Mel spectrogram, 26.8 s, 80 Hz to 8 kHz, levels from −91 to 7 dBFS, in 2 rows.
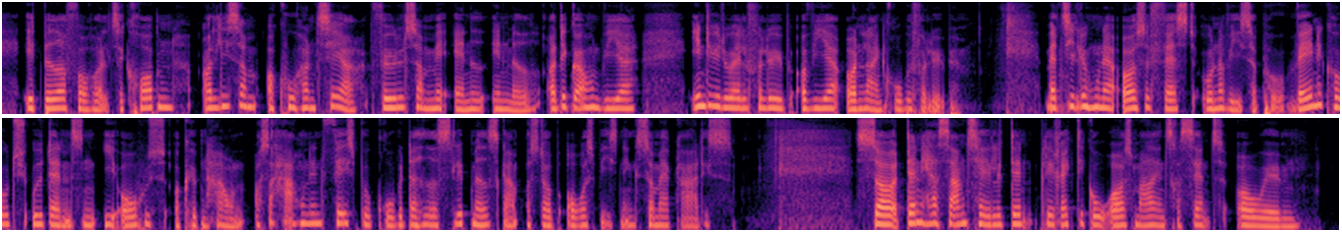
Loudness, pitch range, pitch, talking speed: -23 LUFS, 175-205 Hz, 190 Hz, 155 wpm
